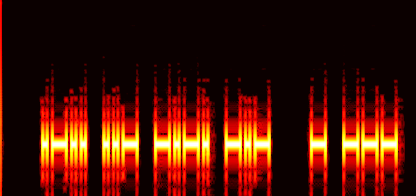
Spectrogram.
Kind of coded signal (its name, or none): Morse code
